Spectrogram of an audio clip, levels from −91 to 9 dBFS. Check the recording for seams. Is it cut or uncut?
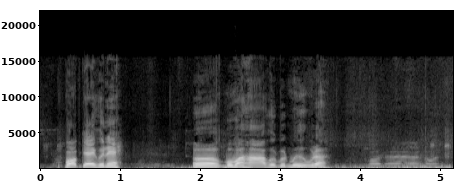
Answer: uncut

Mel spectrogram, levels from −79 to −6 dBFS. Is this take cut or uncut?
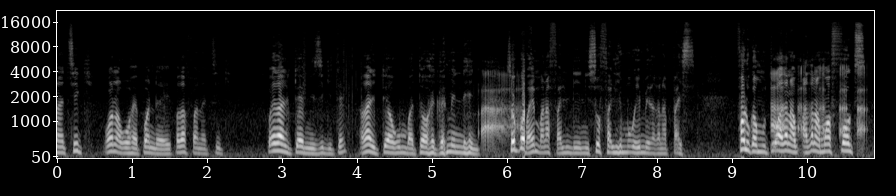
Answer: cut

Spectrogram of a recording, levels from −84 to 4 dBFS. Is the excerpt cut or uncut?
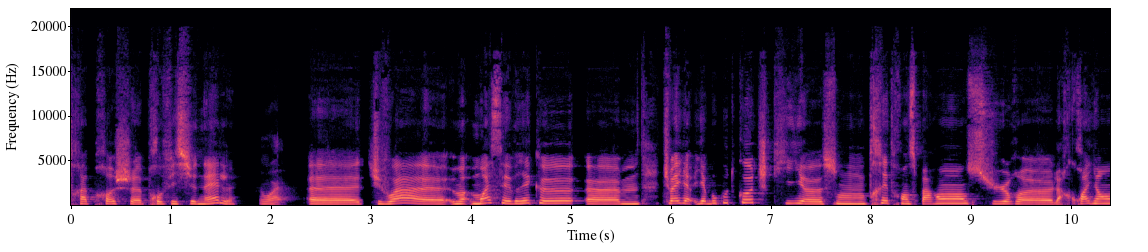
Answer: uncut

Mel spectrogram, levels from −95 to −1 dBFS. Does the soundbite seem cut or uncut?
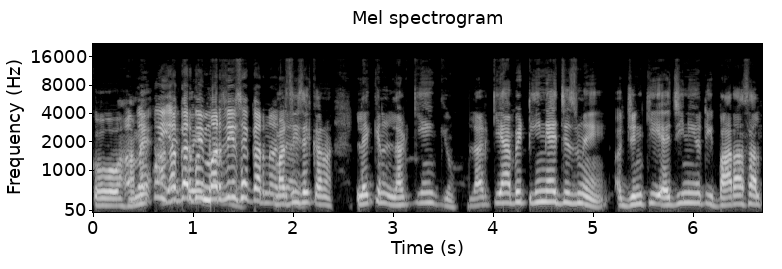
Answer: cut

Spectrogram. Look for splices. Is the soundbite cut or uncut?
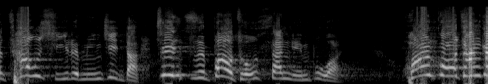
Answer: cut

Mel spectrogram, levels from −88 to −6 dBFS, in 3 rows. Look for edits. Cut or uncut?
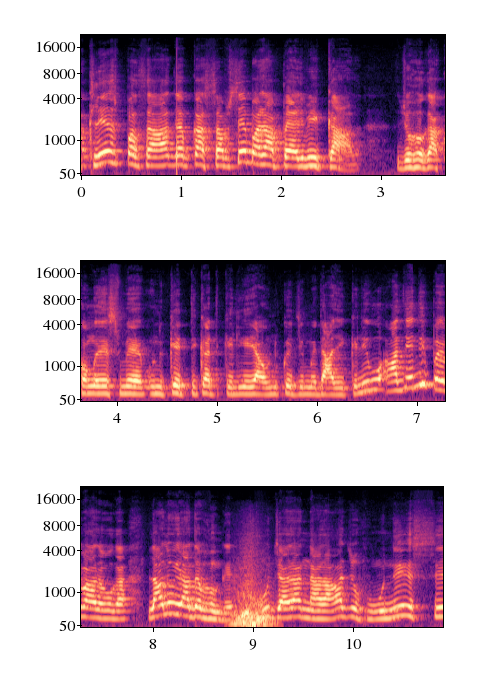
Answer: cut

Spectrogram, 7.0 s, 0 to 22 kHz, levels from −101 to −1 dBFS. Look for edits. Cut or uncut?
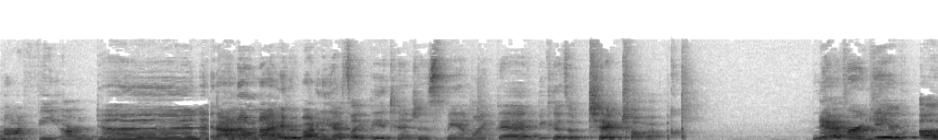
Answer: cut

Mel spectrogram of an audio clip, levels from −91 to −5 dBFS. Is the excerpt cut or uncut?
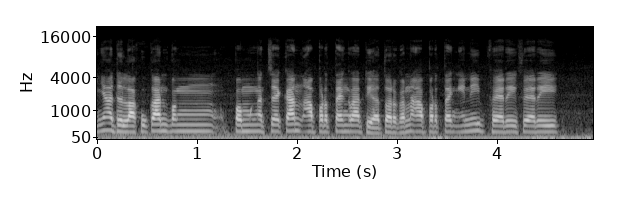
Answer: uncut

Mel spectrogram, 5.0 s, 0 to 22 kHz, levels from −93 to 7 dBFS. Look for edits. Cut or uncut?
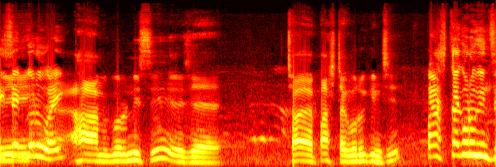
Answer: uncut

